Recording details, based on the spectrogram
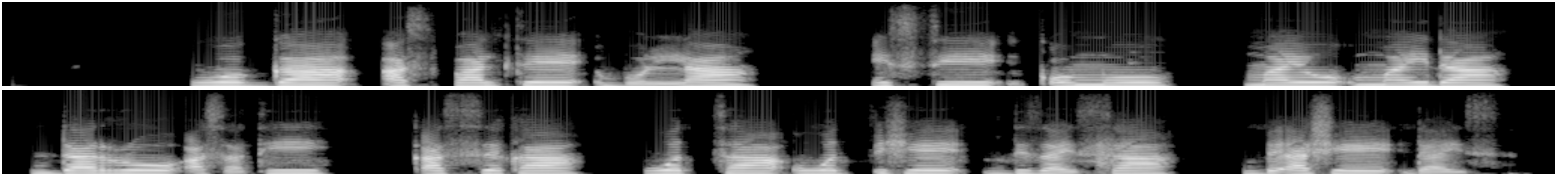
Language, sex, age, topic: Gamo, male, 25-35, government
